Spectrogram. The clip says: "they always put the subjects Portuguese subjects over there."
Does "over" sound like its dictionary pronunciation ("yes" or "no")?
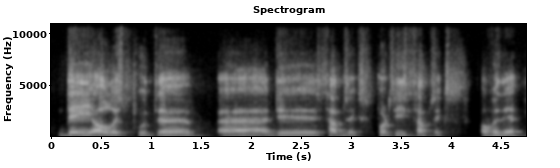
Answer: yes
